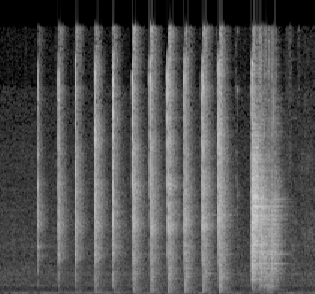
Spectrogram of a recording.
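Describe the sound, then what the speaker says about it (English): A small hammer taps a metal pin on a motorized trailer dolly about a dozen times in a steady rhythm, sharp ringing strikes close by, ending with a heavier blow. "So I take a little tiny hammer."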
